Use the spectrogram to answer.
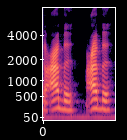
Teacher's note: با پہ کلکلا ہوگا، تھوڑی سی جو آواز ہے پلٹ کے آئے گی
